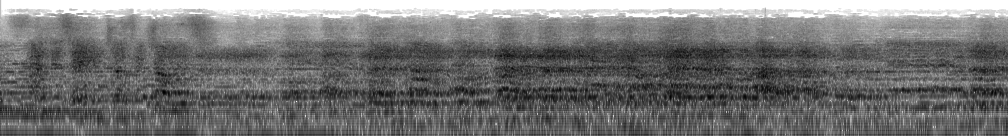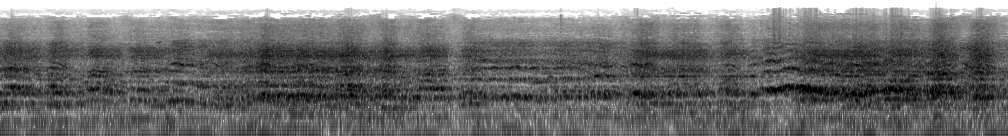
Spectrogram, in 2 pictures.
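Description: Large choir singing with orchestra in a classical oratorio passage, with sustained chords that swell louder near the end.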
